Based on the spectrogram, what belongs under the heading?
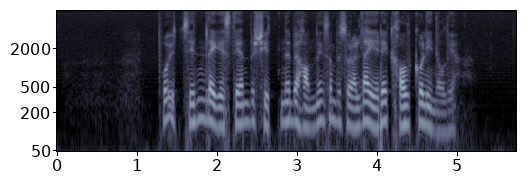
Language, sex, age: Norwegian, male, 37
